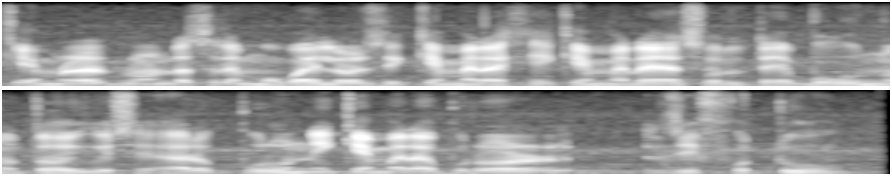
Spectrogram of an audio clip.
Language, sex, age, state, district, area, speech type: Assamese, male, 30-45, Assam, Nalbari, rural, spontaneous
